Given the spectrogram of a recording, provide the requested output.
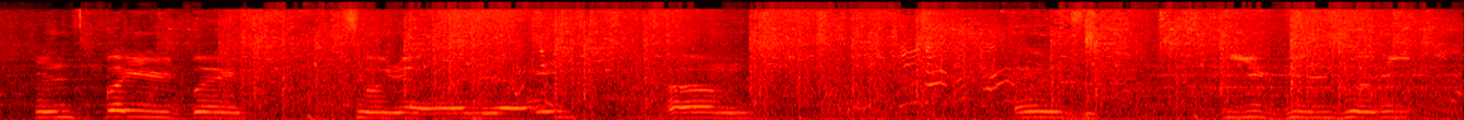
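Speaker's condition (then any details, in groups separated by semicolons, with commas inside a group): Cerebral palsy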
